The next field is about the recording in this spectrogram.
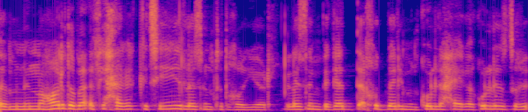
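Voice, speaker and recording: At a moderate pace with hardly any pauses, a woman speaks in a medium pitch with a monotone, flat intonation. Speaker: home lifestyle vlogger. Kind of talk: casual vlog talk.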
